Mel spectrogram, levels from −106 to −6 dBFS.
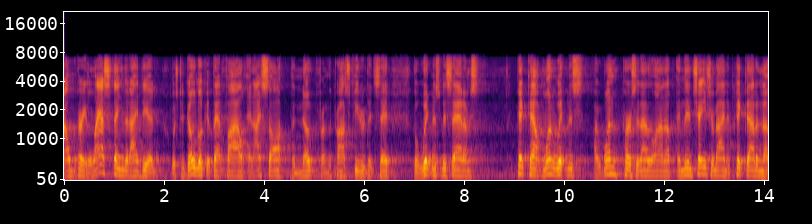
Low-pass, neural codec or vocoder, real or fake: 7.2 kHz; codec, 16 kHz, 4 kbps, FunCodec, trained on Chinese and English, 50 frames a second; fake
